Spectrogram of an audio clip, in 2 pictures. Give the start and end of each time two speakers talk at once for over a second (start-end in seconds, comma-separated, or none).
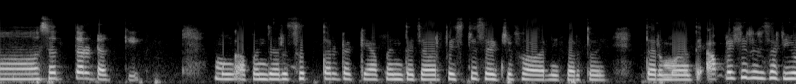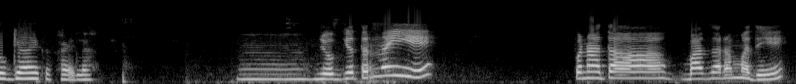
none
